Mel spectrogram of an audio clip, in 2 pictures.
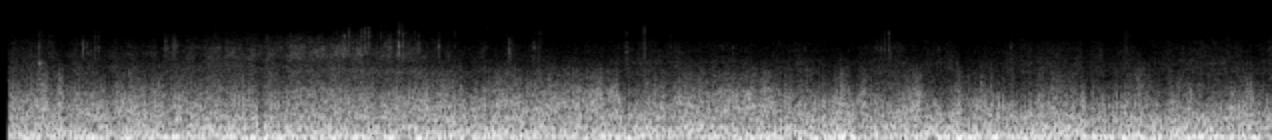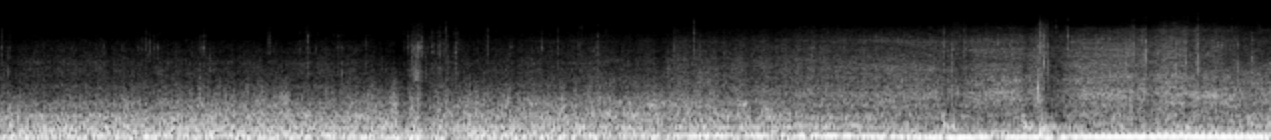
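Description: Wind buffeting the microphone and steady road noise from a moving bicycle, with scattered light clicks. From about ten seconds in, a box truck's engine rumble grows louder as the truck approaches head-on.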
